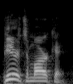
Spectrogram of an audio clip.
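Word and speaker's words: Tomarken: petar you're you're right your pronunciation is not quite right I think it's Peter Tamarin Peter Tamarin is what it was yeah but but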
